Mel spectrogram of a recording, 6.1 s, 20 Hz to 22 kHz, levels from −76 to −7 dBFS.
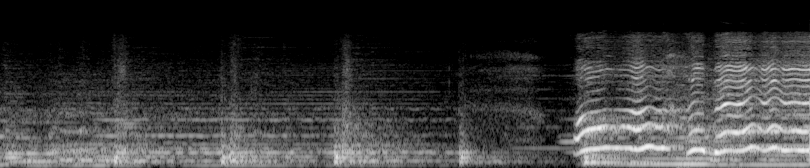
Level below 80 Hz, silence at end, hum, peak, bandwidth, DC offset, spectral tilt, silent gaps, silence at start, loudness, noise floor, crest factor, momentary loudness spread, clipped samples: -58 dBFS; 0 s; none; -4 dBFS; 10.5 kHz; under 0.1%; -5 dB/octave; none; 0 s; -18 LUFS; -42 dBFS; 16 dB; 19 LU; under 0.1%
